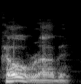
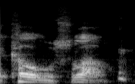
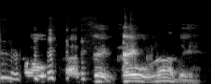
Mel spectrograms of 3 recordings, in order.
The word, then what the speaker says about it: kohlrabi: I didn't say coleslaw. I like it soupy and sweet. I said kohlrabi. Oh. I'm gonna spell it for you, and you can look it up and see what it looks like. Okay. It's KOHLRABI, kohlrabi. That sounds like Japanesey. No, it's German.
